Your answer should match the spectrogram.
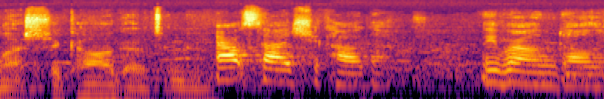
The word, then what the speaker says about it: Chicago: Outside Chicago, we roamed all It's around. the emphasis on the second syllable. Borrowed from the French.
